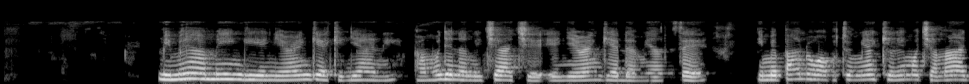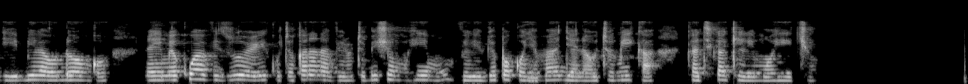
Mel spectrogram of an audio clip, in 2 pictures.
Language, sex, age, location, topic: Swahili, female, 25-35, Dar es Salaam, agriculture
